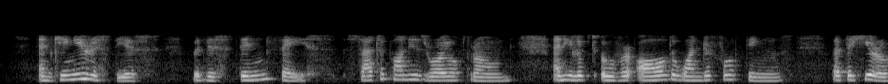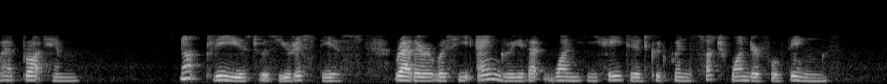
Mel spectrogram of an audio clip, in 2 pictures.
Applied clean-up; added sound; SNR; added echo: none; none; none; none.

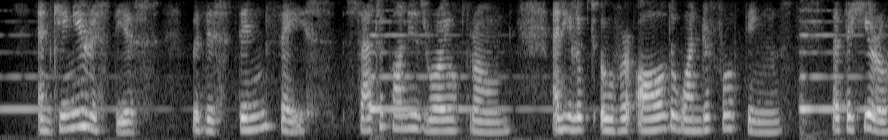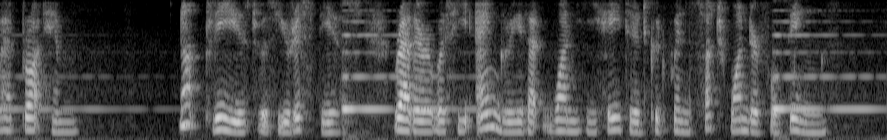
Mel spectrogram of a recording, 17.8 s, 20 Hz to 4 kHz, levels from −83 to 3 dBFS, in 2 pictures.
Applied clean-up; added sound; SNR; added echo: none; Piano; 10 dB; none.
